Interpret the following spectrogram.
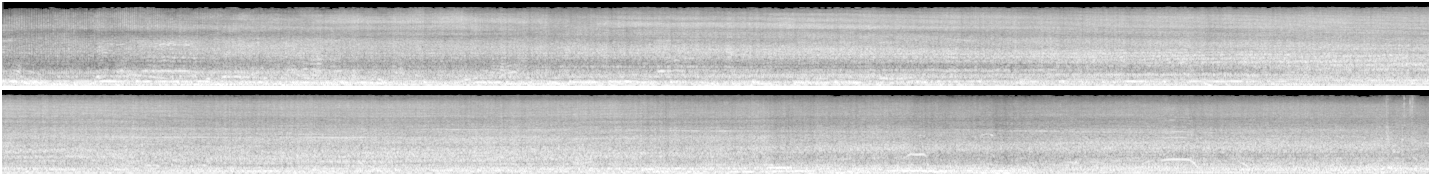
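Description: Belarus farm tractor's diesel engine labouring under full load as it drags a weight-transfer pulling sled, a steady heavy drone that holds its level with little change in pitch.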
